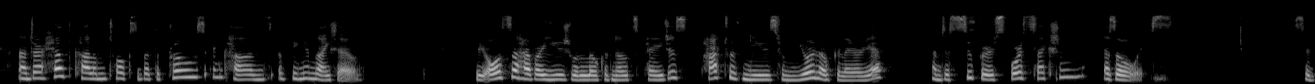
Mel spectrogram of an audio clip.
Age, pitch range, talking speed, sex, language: 40-59, 220-290 Hz, 175 wpm, female, English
